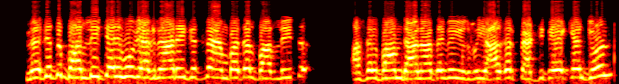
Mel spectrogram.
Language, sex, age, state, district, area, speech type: Kashmiri, male, 45-60, Jammu and Kashmir, Anantnag, rural, conversation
